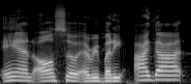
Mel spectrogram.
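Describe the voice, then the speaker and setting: A man's voice: on the high side, fairly quick, clear, resonant tone, no echo, faint music behind. Laughing man calling out gameplay. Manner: laughs often, gives gameplay calls. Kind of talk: casual gaming chat.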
